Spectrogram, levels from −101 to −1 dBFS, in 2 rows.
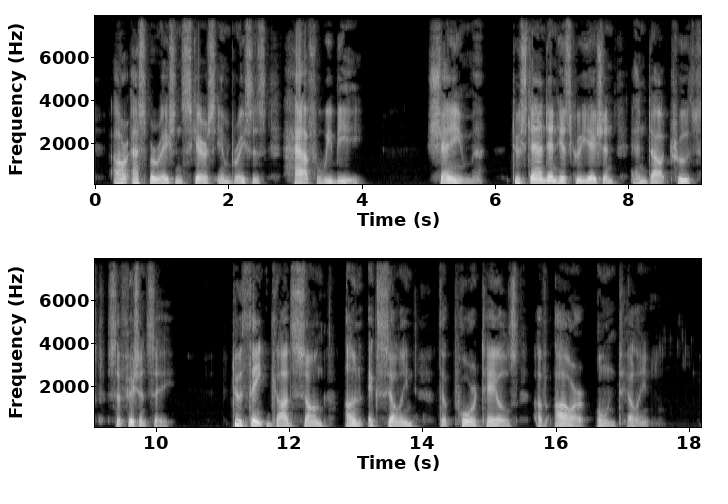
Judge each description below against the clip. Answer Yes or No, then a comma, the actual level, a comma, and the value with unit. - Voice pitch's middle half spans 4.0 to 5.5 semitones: No, average, 3.1 semitones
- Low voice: Yes, low, 120 Hz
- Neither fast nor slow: No, slow, 95 wpm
